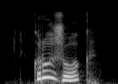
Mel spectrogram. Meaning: 1. circle, ring 2. circle, study group, interest group 3. kroužek
- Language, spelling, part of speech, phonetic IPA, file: Russian, кружок, noun, [krʊˈʐok], Ru-кружок.ogg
